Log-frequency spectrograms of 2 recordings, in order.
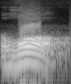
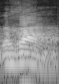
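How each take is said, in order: First: The gha sound is heavy and full. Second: The gha sound is thin and light. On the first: The speaker calls it right. "harus tebal" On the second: The speaker calls it wrong. "jangan gha"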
